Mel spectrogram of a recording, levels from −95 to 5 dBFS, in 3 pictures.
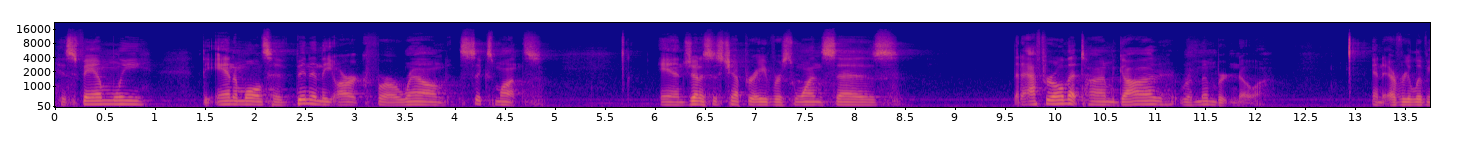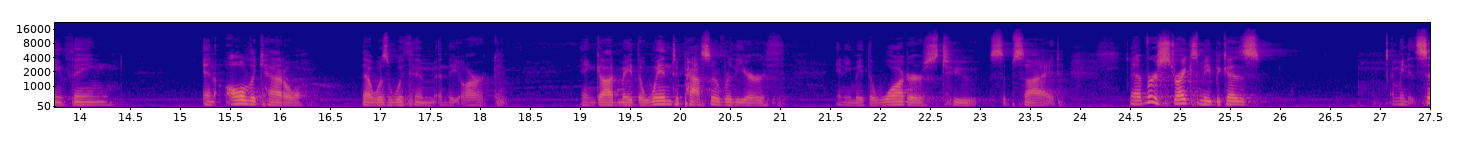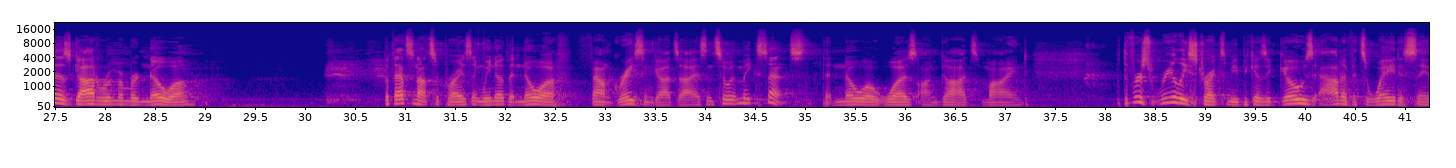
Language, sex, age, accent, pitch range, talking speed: English, male, 30-49, American, 125-155 Hz, 160 wpm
